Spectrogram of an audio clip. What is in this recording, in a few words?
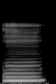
"inn2", taiwanese syllables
